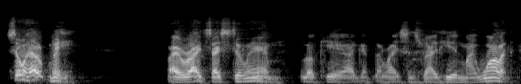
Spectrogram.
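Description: An actor playing a rueful small-time gangster in a 1940s radio drama, husky and gravelly, rambling in a folksy, confiding way. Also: male voice, mid-range voice, lively intonation, moderate pace, fairly bright tone, exaggerated voice.

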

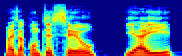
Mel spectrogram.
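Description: Higher-voiced Brazilian man, casual podcast guest. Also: fairly even intonation, measured pace, no room sound, clean studio sound. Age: 30s to early 40s. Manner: informal, explanatory, frequent tag words. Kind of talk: casual conversational storytelling.

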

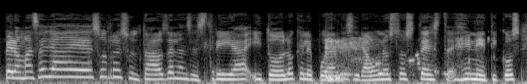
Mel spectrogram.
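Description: Female radio interviewer, fairly high pitch with a soft, dark tone. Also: quick pace, slight background noise.

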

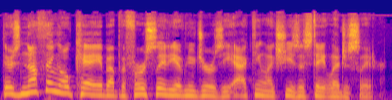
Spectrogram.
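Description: A male radio host talks straight into a studio mic, his voice sitting a little high for a man. He presses his points hard and says them twice for weight. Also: quick pace, a bit bright. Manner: emphatic, repeats points for stress. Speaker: radio talk show host. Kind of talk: opinionated talk radio commentary.

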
